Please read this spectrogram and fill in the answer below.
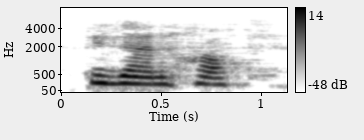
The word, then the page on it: tizenhat: Hungarian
